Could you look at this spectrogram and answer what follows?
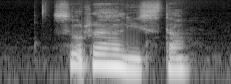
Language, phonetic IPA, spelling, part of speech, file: Polish, [ˌsurːɛaˈlʲista], surrealista, noun, LL-Q809 (pol)-surrealista.wav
